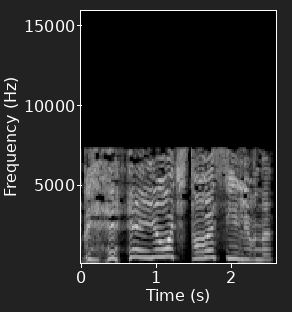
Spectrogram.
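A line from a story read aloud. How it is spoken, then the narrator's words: Laughing. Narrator (Russian): сквозь смех сообщила Татьяна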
